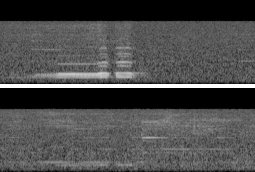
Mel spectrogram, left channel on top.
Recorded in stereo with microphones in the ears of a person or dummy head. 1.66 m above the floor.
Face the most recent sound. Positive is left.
No sound to turn to.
